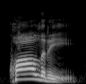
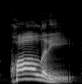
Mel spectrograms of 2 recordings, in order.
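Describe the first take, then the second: No difference in how they are said.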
